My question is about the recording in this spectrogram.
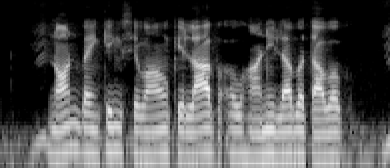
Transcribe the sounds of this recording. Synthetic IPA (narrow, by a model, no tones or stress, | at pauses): nɔːnbɛ̃ːŋkɪ̃ŋɡsɪʋaːõkelaːbʱɐʊɦaːnilabət̪aːwə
